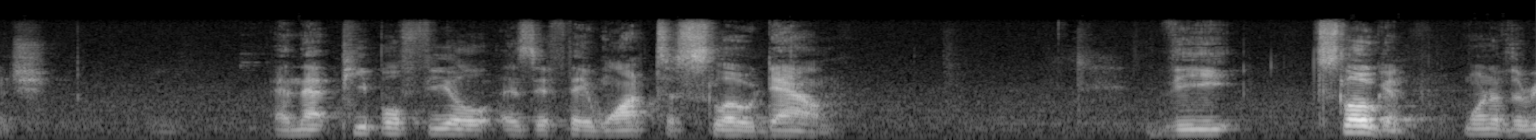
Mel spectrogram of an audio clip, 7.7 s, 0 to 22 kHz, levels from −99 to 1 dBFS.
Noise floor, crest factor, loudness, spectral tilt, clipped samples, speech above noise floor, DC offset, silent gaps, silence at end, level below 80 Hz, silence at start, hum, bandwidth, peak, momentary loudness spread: -60 dBFS; 26 dB; -25 LUFS; -2.5 dB/octave; under 0.1%; 35 dB; under 0.1%; none; 0 s; -78 dBFS; 0.05 s; none; 13 kHz; -2 dBFS; 22 LU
